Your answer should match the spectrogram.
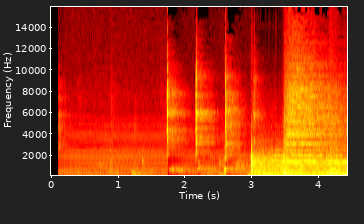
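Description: Live rock band with drum kit, electric guitars and bass: a held chord rings steadily, then four loud hits roughly half a second apart lead into the whole band playing at full volume about three seconds in.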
